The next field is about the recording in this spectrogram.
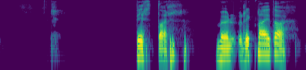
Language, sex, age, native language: Icelandic, male, 40-49, Icelandic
